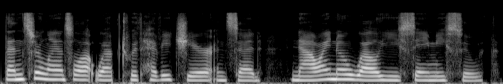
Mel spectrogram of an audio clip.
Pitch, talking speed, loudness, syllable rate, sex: 205 Hz, 205 wpm, -15 LUFS, 4.5 syllables/s, female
